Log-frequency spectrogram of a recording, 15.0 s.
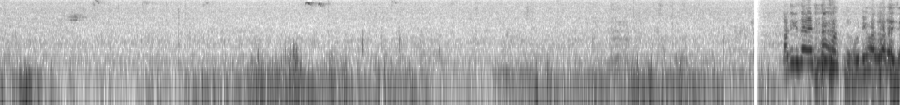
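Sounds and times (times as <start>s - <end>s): low rustling rumble: 3.1s - 13.0s.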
